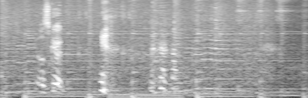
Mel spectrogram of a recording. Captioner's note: chuckles; host chuckles; mellow acoustic music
